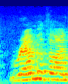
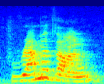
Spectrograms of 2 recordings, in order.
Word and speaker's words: Ramadan: Ramadan is spelled with an M, but pronounced with a TH, and that is an Arabic pronunciation.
